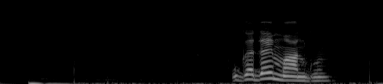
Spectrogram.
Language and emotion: Russian, neutral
